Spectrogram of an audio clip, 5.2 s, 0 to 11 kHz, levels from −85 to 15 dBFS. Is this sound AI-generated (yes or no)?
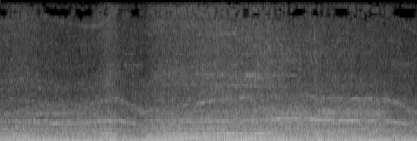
no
